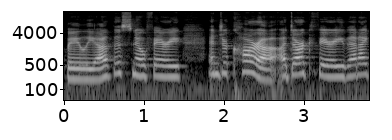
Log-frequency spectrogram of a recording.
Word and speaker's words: Baelia: other fairies do also Talia which ironically rhymes with Balia the Snow Fairy and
